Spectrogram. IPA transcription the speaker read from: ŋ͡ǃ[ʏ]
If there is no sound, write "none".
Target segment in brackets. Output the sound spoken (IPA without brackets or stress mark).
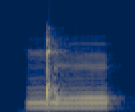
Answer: ʏ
